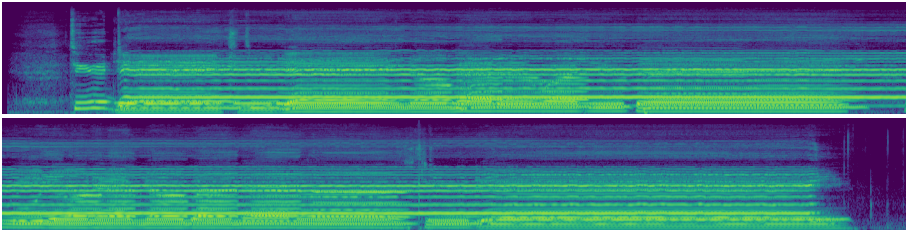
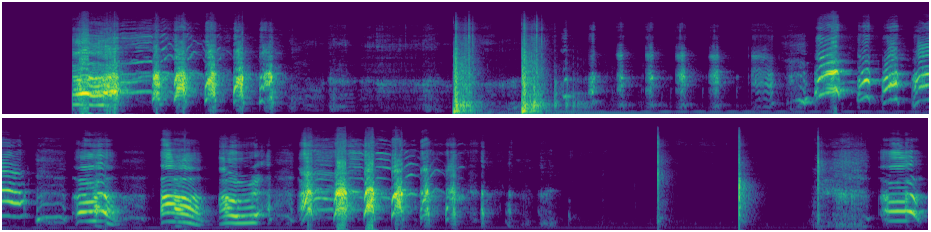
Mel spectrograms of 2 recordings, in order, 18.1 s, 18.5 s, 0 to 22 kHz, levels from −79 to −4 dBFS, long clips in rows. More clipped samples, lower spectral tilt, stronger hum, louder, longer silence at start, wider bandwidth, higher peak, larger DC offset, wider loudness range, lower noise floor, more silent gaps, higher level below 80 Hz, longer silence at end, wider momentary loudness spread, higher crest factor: neither; first, -5 dB/octave vs -3 dB/octave; neither; about the same, -15 LUFS vs -17 LUFS; second, 0.35 s vs 0.7 s; about the same, 17 kHz vs 15.5 kHz; about the same, -2 dBFS vs -2 dBFS; neither; second, 1 LU vs 16 LU; second, -50 dBFS vs -71 dBFS; neither; first, -42 dBFS vs -52 dBFS; first, 0.55 s vs 0.05 s; second, 3 LU vs 24 LU; about the same, 14 dB vs 18 dB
